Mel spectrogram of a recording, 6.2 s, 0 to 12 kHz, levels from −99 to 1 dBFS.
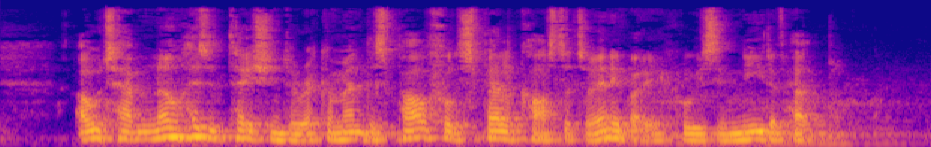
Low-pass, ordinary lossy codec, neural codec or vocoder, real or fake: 9.9 kHz; AAC, 64 kbps; none; real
